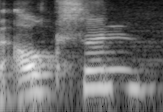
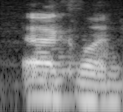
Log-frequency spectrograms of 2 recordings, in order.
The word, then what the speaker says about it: Eklund: I think they can go after left winger William Elkson. If I'm pronouncing that name. Oh, Eklund, rather. Eklund, yes.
